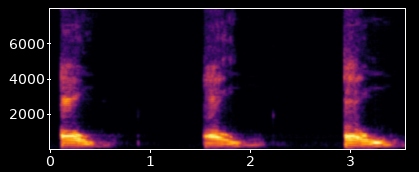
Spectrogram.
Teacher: वाव में होठ नहीं मिलते, क्योंकि बीच में गोल हमको वो रखना है, सुराख रखना है और मुंह से दूर लेके जाना है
